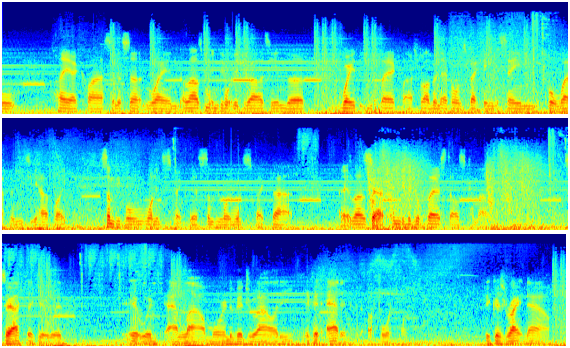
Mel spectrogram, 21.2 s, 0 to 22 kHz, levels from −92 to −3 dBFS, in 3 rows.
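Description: At 2.60 to 2.88 s and again at 9.85 to 10.03 s there are chunks out of order: a roughly 93 ms block lands late, two blocks late the first time and one the second, so the sound briefly jumbles.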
